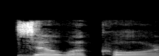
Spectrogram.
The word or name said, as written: zoochore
